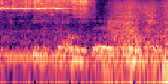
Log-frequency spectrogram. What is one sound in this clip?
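A sprayer hisses as it sprays liquid.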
